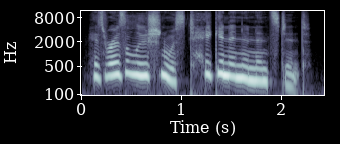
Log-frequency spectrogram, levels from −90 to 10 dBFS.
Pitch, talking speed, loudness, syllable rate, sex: 265 Hz, 175 wpm, -13 LUFS, 5.3 syllables/s, female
